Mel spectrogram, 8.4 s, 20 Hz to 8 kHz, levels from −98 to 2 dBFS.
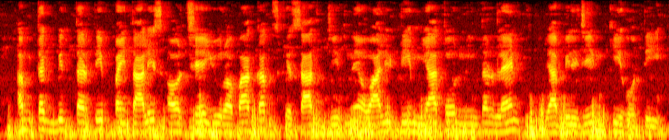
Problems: constant background noise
